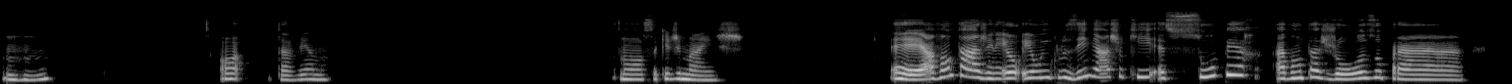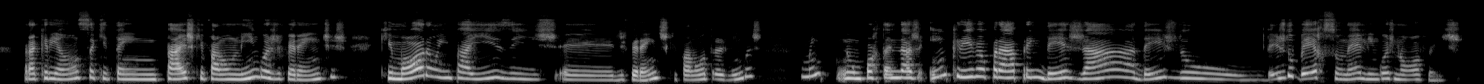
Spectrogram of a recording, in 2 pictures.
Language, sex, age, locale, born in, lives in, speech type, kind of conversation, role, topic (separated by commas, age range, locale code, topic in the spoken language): Portuguese, female, 35-39, pt-BR, Brazil, France, conversation, podcast, host, Como é a sua relação com a língua da sua família?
